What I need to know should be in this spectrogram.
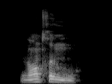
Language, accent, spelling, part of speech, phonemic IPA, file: French, France, ventre mou, noun, /vɑ̃.tʁə mu/, LL-Q150 (fra)-ventre mou.wav
- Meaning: weakness, weak spot, soft underbelly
